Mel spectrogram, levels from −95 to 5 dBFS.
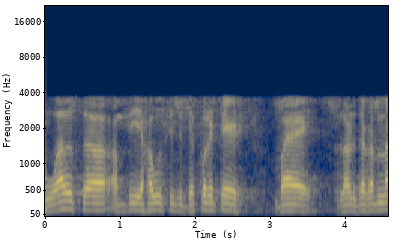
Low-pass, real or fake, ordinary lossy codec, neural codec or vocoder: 3.6 kHz; fake; AAC, 24 kbps; codec, 16 kHz, 8 kbps, FreqCodec, larger model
